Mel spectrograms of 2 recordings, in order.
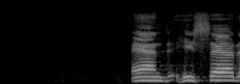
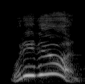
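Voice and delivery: high-pitched imitated question; friend's voice shooting way up high; squeaky, high "just woke up" question; startled waking friend; much faster than usual.

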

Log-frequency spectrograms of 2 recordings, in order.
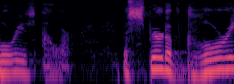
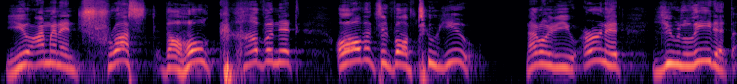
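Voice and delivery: higher and louder, proclaiming; the Father commissioning the Son, exalted and loud; commanding Father voice; 6 semitones higher, 5 dB louder than usual. Acted. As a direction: hand over the covenant with authority. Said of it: "He says".

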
